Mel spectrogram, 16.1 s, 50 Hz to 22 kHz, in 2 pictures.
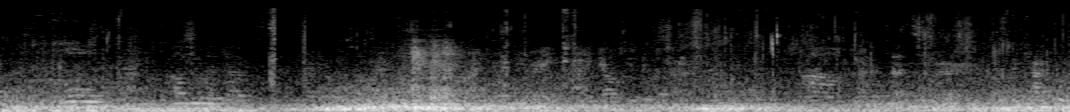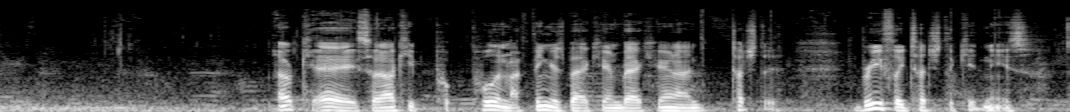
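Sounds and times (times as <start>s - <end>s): low voice-like murmur: 0.0s - 10.4s.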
